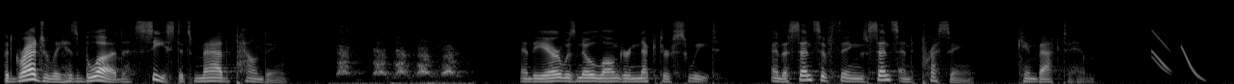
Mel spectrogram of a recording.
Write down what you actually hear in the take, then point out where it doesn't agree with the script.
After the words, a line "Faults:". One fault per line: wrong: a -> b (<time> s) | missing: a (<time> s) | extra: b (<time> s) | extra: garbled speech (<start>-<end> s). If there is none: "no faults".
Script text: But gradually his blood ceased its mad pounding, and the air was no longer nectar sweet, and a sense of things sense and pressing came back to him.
But gradually his blood ceased its mad pounding, and the air was no longer nectar sweet, and a sense of things sense and pressing came back to him.
Faults:
no faults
